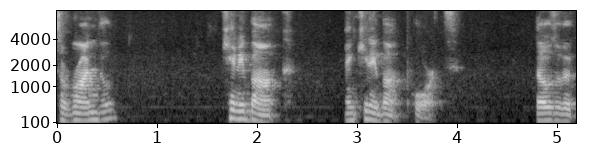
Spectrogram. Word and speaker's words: Kennebunk: Um, as she's doing big things up there in Kenny Buck, correct? Kenny Bunk. Kenny Bunk, okay.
